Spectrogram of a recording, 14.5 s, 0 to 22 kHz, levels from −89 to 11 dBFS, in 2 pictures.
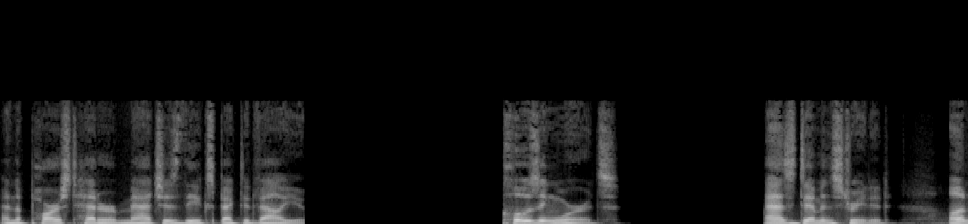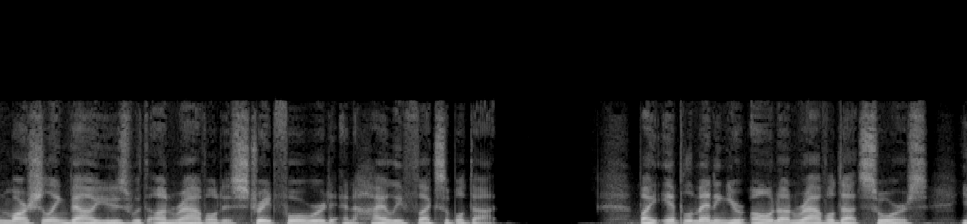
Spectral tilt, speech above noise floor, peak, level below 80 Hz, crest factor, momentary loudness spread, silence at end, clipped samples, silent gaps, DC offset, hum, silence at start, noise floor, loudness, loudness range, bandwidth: -6.5 dB/octave; 60 dB; -2 dBFS; -38 dBFS; 18 dB; 9 LU; 0.3 s; under 0.1%; 2.29-3.78 s, 4.74-5.74 s; under 0.1%; none; 0 s; -79 dBFS; -20 LUFS; 4 LU; 12 kHz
